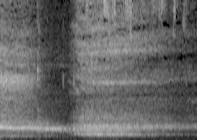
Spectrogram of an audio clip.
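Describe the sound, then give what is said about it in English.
A deep breath exhaled through the mouth during a relaxation exercise for clearing anxiety and stress: one long, steady, breathy rush of air that fades slightly toward the end, heard alone. “inhale a little bit more, then hold it for a second and then breathe out of your mouth and just relax the body.”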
